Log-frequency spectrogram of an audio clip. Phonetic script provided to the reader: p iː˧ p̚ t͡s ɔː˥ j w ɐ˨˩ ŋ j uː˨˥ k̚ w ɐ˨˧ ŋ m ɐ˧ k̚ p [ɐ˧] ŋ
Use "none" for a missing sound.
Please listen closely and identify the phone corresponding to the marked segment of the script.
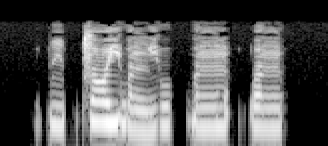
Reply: ɐ˧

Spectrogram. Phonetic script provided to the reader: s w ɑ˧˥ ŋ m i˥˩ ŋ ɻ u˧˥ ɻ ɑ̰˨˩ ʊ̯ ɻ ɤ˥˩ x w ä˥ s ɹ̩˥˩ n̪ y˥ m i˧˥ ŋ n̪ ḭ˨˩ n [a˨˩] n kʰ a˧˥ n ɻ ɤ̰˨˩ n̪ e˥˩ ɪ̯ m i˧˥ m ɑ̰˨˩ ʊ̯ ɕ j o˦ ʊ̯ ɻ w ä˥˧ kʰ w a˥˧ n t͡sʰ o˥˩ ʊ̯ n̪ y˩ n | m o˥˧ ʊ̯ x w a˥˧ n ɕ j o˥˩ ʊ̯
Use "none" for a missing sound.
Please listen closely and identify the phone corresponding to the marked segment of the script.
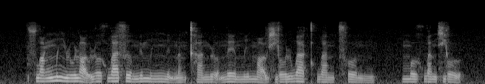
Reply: a˥˩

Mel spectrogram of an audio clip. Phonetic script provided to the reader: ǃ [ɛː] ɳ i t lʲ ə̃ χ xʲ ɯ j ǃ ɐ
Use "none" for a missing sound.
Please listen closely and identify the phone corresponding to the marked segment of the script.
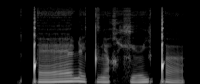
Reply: ɛː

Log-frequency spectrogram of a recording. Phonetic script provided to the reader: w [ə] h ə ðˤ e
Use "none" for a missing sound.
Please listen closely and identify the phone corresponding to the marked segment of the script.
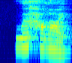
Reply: ə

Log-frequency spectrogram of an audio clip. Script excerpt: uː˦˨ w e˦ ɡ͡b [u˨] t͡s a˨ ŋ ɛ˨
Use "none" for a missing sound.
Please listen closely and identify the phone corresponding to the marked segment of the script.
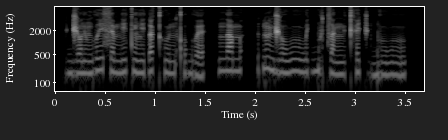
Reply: u˦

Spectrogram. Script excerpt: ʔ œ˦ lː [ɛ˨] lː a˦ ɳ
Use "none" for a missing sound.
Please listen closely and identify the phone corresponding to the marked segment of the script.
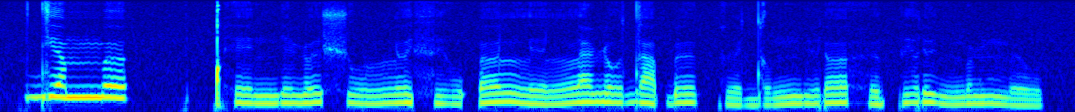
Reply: ɪ˨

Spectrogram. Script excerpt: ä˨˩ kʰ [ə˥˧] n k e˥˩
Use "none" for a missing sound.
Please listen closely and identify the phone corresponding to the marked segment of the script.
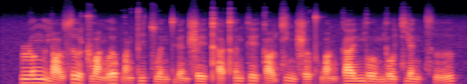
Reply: ə˥˧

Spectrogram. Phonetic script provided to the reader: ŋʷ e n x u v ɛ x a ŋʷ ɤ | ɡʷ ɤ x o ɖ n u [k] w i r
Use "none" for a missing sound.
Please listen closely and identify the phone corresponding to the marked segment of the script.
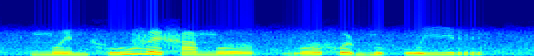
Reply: k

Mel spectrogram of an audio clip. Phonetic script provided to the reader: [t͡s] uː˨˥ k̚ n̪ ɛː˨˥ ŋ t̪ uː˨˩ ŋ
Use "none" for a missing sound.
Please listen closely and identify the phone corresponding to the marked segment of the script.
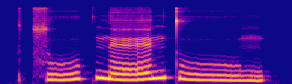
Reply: t͡s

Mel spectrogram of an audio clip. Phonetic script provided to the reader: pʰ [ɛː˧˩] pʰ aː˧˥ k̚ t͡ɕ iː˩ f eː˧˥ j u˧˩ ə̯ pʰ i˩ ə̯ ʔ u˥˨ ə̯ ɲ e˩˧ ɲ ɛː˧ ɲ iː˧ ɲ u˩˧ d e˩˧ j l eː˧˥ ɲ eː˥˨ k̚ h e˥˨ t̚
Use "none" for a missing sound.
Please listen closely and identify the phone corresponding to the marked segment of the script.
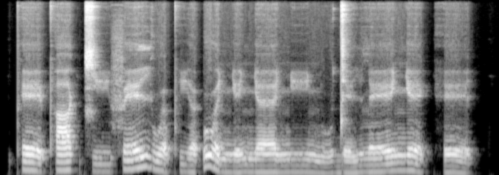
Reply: eː˧˩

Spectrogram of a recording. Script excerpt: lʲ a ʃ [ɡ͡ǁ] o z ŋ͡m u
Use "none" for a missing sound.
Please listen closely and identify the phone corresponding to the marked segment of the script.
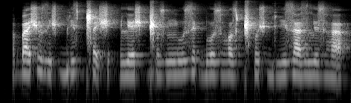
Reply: ɡ͡ǁ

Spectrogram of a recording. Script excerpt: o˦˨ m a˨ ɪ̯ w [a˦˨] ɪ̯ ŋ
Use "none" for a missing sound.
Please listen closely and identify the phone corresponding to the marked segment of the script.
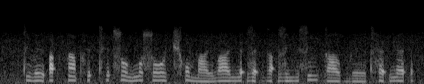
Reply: a˦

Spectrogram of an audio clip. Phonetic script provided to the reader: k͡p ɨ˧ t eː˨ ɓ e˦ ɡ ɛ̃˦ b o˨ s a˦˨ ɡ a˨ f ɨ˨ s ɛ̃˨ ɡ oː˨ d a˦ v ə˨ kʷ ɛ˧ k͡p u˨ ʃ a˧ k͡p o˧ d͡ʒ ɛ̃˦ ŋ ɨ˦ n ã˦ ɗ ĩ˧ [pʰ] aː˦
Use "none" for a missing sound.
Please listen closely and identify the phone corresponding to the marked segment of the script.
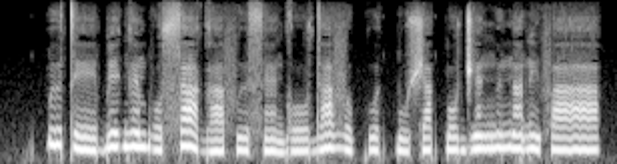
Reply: f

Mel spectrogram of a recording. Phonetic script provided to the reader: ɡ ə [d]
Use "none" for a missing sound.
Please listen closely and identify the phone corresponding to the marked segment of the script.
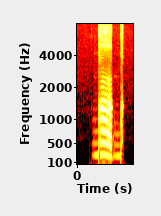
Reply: ɡ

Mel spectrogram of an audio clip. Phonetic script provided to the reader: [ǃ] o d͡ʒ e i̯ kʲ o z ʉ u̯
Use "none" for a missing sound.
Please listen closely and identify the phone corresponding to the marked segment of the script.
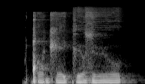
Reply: ǃ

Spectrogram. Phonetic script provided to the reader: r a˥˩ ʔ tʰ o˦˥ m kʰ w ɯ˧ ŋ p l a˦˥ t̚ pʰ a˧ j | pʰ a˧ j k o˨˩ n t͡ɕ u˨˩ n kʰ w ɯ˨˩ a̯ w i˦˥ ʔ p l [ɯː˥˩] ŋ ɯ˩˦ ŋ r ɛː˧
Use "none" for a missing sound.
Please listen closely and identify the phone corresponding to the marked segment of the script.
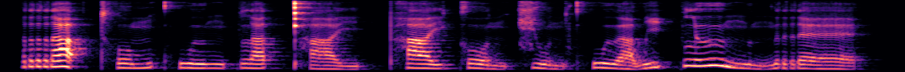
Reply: ɯː˥˩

